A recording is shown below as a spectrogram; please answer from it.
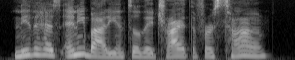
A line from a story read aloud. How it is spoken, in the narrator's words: Justice said with a laugh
